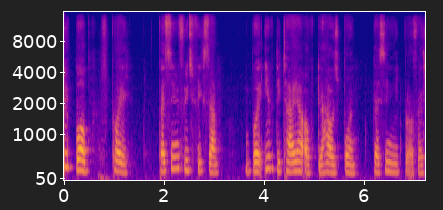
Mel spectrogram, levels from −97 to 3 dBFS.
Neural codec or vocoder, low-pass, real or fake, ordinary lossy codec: codec, 44.1 kHz, 7.8 kbps, Pupu-Codec; 14.4 kHz; fake; AAC, 64 kbps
